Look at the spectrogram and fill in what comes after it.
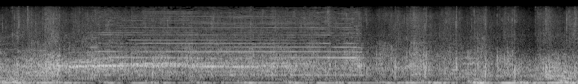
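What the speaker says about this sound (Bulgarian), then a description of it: "Аплодисменти за тях!" Pageant audience applauding the contestants at an awards ceremony, steady dense clapping and crowd noise filling the whole stretch, with a sustained musical tone running under it for the first few seconds.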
